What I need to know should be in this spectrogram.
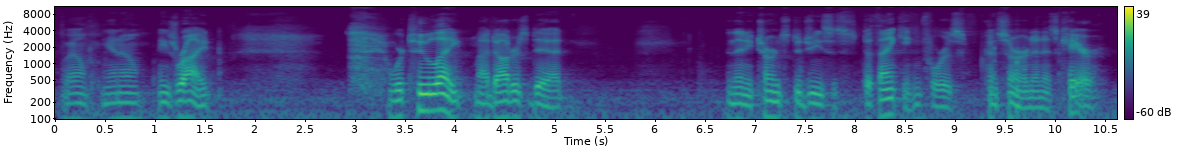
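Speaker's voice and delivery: soft, low resigned voice; defeated father. Acted. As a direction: let it drop, hope gone.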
